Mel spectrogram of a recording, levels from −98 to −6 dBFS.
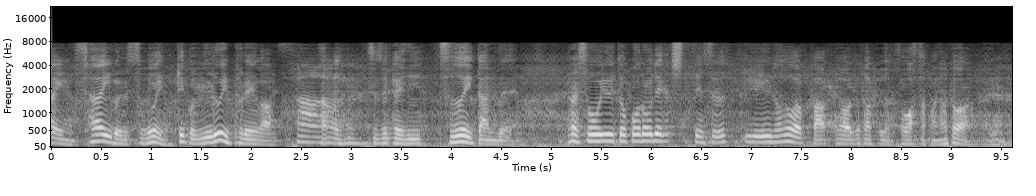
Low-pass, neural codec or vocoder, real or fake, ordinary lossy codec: none; codec, 16 kHz, 1 kbps, FunCodec, trained on Chinese and English, 50 frames a second; fake; none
